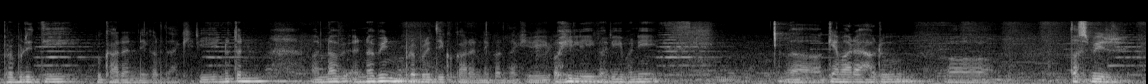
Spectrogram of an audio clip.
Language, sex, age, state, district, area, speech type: Nepali, male, 30-45, West Bengal, Darjeeling, rural, spontaneous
